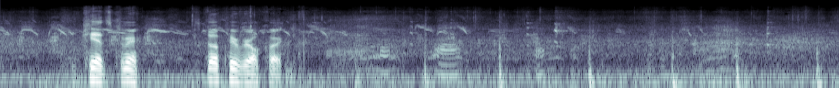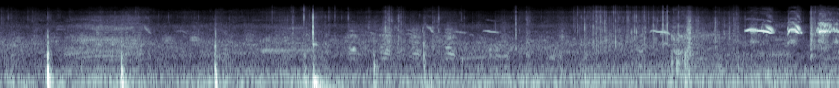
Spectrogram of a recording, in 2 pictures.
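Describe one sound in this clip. Chickens squawk and cluck outdoors.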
